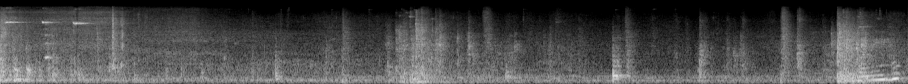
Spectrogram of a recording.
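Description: Footsteps thud on metal steps and a floor.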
